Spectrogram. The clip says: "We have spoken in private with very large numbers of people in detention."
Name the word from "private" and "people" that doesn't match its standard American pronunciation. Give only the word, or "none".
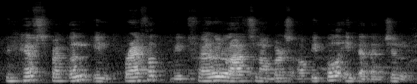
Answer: private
